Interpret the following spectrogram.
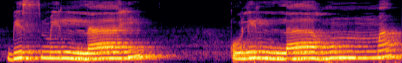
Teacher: اس کے بعد بائیں جانب دیکھیں لام کی ترقیق۔ لفظ اللہ یا اللہم کے لام سے پہلے اگر زیر ہو تو ایسی صورت میں اس کا لام باریک پڑھیں گے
